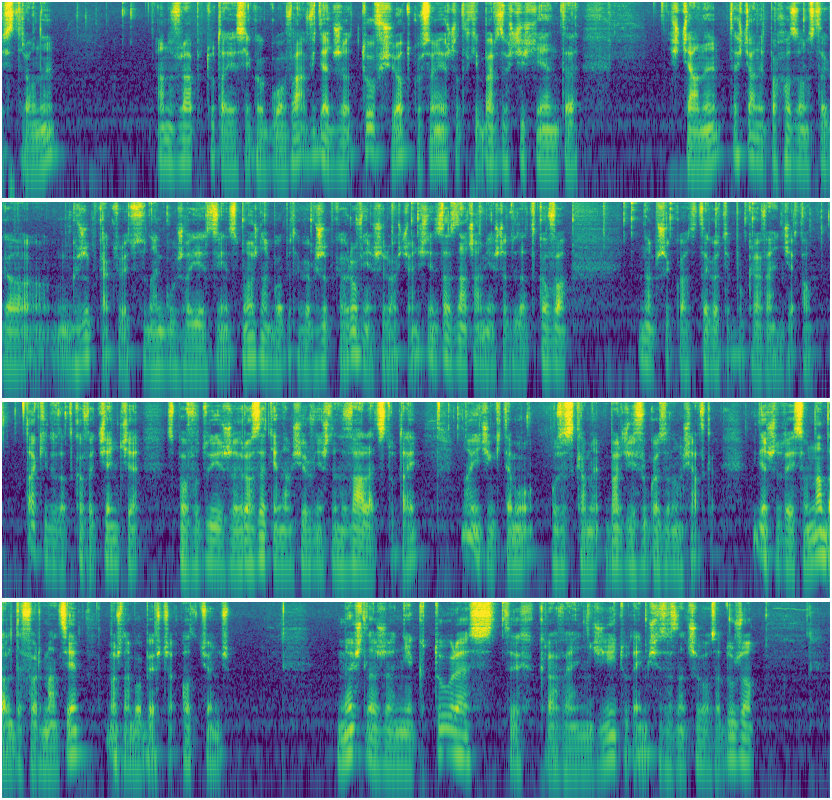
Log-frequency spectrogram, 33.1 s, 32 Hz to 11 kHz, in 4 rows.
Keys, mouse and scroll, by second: 0.7 u, 10.0 shift+a, 12.3 click, 13.2 a, 16.4 ctrl+e, 17.6 a, 20.5 a, 21.7 u, 23.2 middle click, 23.4 middle click, 23.7-25.3 middle drag, 25.6 a.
